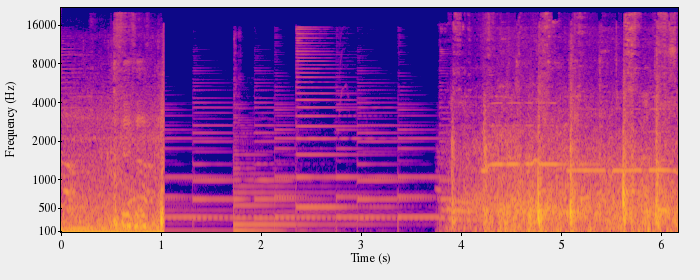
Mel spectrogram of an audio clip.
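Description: An old passenger train running between Unai and Waghai rumbles and clatters on the rails, loud and steady, with a stretch of music cutting in midway before the rolling wheel noise returns.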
